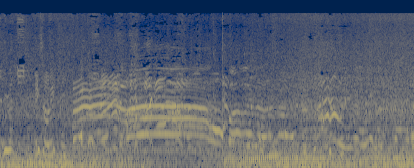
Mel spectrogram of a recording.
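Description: A person's long, high-pitched "Aaahh!" shriek lasting about two seconds, over city street traffic with a car passing close by and people talking.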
